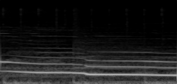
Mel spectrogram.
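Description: A white wolf howling: one long, slowly falling howl that drops suddenly to a lower pitch about a second in and then holds steady.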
